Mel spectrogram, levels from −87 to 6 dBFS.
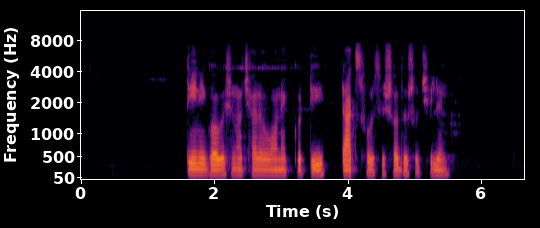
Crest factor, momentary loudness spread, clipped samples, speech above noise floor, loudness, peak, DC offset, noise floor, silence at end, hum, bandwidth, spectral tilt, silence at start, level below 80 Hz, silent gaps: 26 dB; 9 LU; under 0.1%; 57 dB; -29 LUFS; -4 dBFS; under 0.1%; -85 dBFS; 1.15 s; none; 7.8 kHz; -5.5 dB/octave; 1.6 s; -72 dBFS; none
